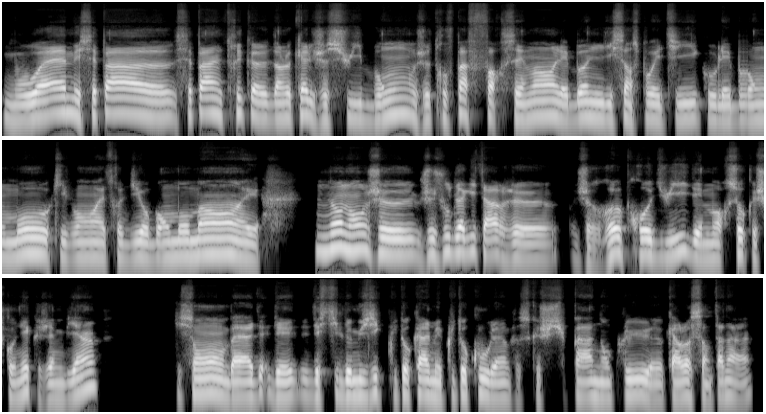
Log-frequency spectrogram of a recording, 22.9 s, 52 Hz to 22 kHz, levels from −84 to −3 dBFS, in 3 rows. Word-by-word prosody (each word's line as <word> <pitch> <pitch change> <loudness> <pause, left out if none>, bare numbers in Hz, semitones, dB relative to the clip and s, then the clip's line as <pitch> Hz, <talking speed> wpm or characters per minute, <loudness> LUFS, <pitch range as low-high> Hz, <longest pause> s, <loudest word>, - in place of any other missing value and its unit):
Mouais, 125 +7 +3
mais 140 -4 -1
c'est 130 - -2
pas, 150 -1 +5
heu, 125 -1 +1
c'est 135 +4 -7
pas 150 +1 +3
un 145 - -1
truc 145 +3 -7
dans 120 -1 +1
lequel 120 +3 0
je 110 -1 -3
suis 115 +1 -3
bon. 125 +6 -3
Je 110 - -4
trouve 110 - -9
pas - - +2
forcément 125 +3 0
les 115 -4 +1
bonnes 120 +1 0
licences 110 -2 -2
poétiques 115 -1 -4
ou 110 - -2
les 105 0 -1
bons 110 +1 -4
mots 130 +4 +3
qui 115 0 -8
vont 110 +1 -2
être 110 +1 -4
dits 105 +2 -4
au 110 -2 +2
bon 105 +1 -1
moment 125 +2 +4
et 105 -3 -1 0.6
non, 160 +4 +3
non, 160 0 +3
je 125 -2 +3
je 125 +3 -3
joue 125 +4 -3
de 140 - +2
la 140 - +5
guitare. 125 -5 +1
Je 105 -1 0 0.2
je 95 -2 -6
reproduis 125 - 0
des 110 -3 0
morceaux 105 +5 -1
que - - -8
je - - -1
connais, 105 +6 -1
que - - -16
j'aime 95 -1 -4
bien, 130 +11 +1 0.8
qui - - -16
sont, 120 -1 +3
bah, 105 0 +4
des 100 - -5
des 105 -3 0
d 110 0 -11
des 110 0 -2
styles 110 - -7
de 110 - +4
musique 110 +2 -1
plutôt 115 +1 -3
calmes 110 -2 +2
et 100 - -1
plutôt 110 +5 -2
cools, 110 -1 -1
hein, 100 0 -3
parce - - -12
que - - -13
je - - -2
suis - - -2
pas 105 -1 0
non 100 -1 -3
plus, 115 +2 -2
heu, 95 -1 -5
Carlos 105 +2 +2
Santana, 105 +3 -2
hein. - - -14
115 Hz, 210 wpm, -18 LUFS, 105-130 Hz, 0.8 s, pas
